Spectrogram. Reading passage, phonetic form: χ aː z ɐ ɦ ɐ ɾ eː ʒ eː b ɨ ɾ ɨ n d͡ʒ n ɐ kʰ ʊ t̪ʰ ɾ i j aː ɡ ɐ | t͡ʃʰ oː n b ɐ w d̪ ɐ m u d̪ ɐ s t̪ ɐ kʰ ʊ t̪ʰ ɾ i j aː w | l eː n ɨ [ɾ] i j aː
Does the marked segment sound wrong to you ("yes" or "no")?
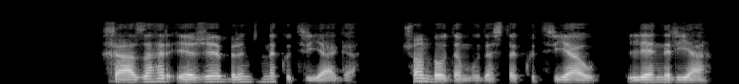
no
